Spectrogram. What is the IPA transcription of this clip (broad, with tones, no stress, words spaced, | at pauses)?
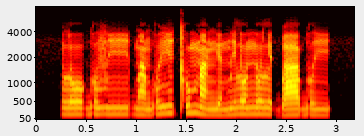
loː˨ɡʷi˨ viː˨bã˨ɡʷɪ˦ ɣi˦kʼu˦ mã˨ŋe˨ mi˦lo˦nʊ˦ lɪ˨ɡ͡baː˦ɡʷiː˦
